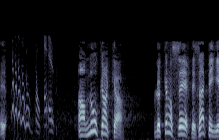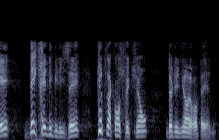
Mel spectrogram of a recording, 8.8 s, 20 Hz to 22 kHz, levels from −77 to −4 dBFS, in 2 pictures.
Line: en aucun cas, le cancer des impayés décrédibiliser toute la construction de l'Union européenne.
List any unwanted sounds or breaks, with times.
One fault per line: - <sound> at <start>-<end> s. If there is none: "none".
- chirp at 0.2-1.2 s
